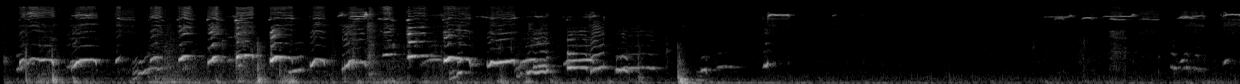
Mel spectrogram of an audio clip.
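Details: Male Border Collie puppy with handsome markings, indoors, whimpering in a rapid run of high, arching whines, several per second for about seven seconds, then quiet with a few faint squeaks and soft rustling near the end.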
